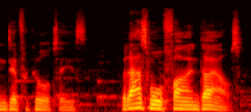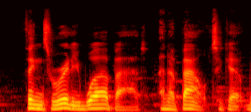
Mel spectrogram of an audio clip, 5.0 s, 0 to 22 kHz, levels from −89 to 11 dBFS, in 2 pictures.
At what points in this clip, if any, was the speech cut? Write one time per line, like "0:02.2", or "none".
0:02.9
